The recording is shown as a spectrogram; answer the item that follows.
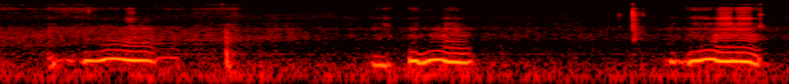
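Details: Sleeping cat snoring indoors: three humming, tonal snores, each under a second long, about every three seconds, with steady low pitch and faint overtones. A quiet room between breaths.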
